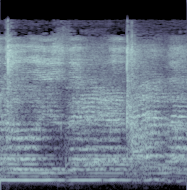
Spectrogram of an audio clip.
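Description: Unaccompanied male singing, drawn out on one long held note.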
